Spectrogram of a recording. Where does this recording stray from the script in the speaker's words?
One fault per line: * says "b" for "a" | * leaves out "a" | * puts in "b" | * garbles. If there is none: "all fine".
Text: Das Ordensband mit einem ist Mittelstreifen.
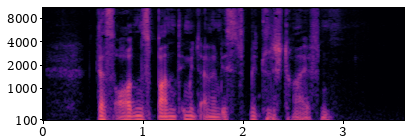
all fine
